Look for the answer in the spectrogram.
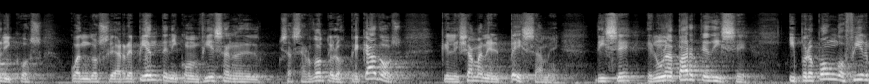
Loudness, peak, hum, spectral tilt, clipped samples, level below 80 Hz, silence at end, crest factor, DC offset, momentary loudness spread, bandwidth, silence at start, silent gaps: -12 LUFS; 0 dBFS; none; -4.5 dB/octave; 0.6%; -38 dBFS; 0 s; 12 dB; under 0.1%; 11 LU; 12 kHz; 0 s; none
